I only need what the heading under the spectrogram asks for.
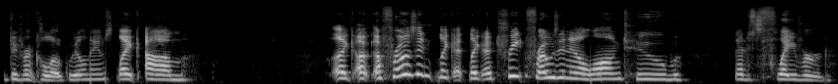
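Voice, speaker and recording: A woman's voice: a little high, animated, unhurried, fairly bright tone, dry recording, studio quality. A young woman hosting a casual livestream while drawing, musing and rambling with many fillers and restarts while she reads viewer chat aloud. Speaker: livestream host.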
